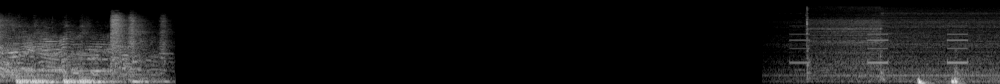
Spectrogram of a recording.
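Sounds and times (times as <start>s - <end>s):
steady hum: 7.8s - 10.0s
deep heartbeat-like thumps: 9.2s - 9.7s
high electronic beeps: 9.5s - 9.7s.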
